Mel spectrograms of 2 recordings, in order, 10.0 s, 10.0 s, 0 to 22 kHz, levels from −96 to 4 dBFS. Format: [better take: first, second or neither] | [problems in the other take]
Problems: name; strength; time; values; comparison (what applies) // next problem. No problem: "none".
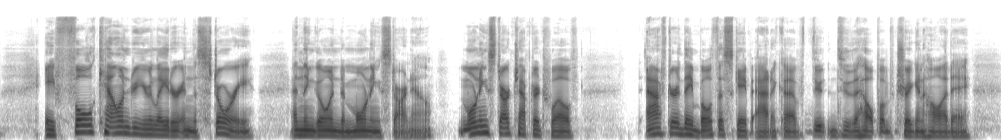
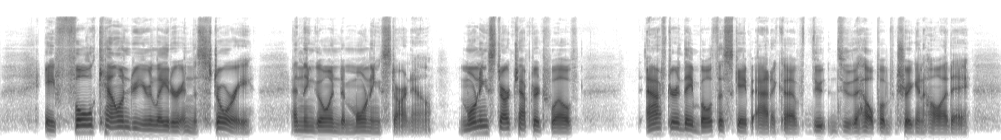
first | thin; very; fading below 300 Hz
